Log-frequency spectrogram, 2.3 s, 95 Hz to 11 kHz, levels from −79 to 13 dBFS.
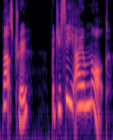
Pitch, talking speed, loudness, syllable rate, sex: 285 Hz, 210 wpm, -16 LUFS, 4.7 syllables/s, female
